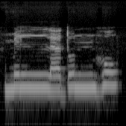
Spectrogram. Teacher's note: دیکھیں نون ساکن کے بعد لام آ رہا ہے، ہم نے پڑھا تھا جب لام اور را آئیں گے تو وہاں ادغام بلا غنہ ہوگا، مطلب غنہ کے بغیر پڑھیں گے، اس کو ایز اٹ از پڑھیں گے، بس صرف لام کے اوپر جو شد ہے اس کے اوپر تھوڑا سا ہم اسٹریس اسی لیے دیتے ہیں کیونکہ شد 2 دفعہ پڑھا جاتا ہے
